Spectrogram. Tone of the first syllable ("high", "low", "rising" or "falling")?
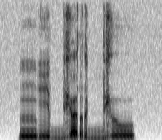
low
